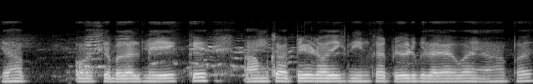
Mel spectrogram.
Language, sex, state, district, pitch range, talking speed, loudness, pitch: Hindi, male, Uttar Pradesh, Hamirpur, 140-150 Hz, 225 wpm, -14 LUFS, 145 Hz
